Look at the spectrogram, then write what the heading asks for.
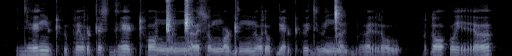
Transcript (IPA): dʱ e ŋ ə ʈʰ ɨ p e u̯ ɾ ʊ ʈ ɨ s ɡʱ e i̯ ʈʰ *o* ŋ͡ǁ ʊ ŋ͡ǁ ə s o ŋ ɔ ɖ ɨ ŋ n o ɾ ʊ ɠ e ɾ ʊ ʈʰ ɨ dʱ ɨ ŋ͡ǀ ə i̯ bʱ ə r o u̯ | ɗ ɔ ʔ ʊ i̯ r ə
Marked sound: incorrect: ɔ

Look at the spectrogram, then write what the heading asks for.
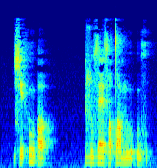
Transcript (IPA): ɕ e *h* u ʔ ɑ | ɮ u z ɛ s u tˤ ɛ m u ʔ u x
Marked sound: correct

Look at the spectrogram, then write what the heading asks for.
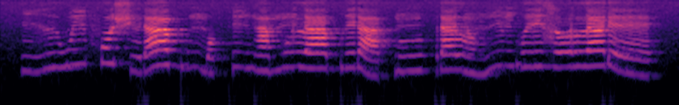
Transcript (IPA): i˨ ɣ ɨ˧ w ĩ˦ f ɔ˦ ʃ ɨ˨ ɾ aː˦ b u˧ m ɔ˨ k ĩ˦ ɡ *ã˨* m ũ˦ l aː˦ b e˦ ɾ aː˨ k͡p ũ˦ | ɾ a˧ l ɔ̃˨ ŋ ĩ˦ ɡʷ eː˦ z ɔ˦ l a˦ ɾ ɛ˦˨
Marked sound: incorrect: ã˧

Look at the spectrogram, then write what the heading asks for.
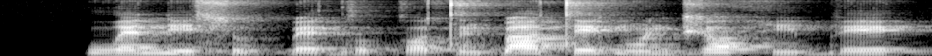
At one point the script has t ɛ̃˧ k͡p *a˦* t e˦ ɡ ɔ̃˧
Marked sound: correct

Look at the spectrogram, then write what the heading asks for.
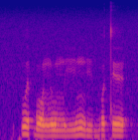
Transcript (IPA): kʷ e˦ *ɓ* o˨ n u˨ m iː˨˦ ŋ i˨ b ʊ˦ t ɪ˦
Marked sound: correct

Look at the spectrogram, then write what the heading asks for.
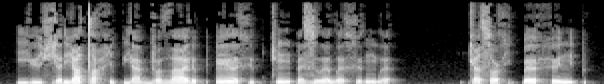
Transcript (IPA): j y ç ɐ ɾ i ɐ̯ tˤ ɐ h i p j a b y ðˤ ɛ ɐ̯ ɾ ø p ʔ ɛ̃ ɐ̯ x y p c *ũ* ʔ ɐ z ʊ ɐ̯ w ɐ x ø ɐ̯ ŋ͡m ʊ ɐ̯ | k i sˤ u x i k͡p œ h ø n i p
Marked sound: correct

